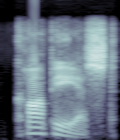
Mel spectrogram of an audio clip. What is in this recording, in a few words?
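"copyist", American English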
